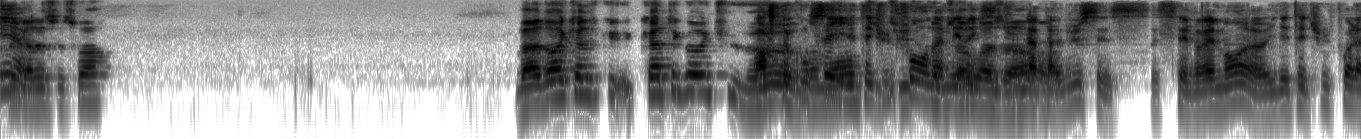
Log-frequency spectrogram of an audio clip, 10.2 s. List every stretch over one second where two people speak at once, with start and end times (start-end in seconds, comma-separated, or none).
5.7-8.0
